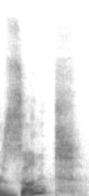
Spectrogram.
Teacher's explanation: which is a schwa vowel it's what we call a schwa it's this uh sound it's not ah but it's uh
